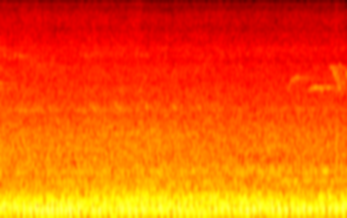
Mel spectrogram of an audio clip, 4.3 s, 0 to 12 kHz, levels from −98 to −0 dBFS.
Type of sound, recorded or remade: recorded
